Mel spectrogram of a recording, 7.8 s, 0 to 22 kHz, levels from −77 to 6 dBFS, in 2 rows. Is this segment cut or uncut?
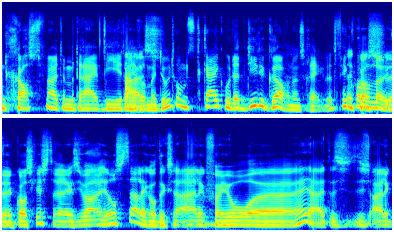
uncut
